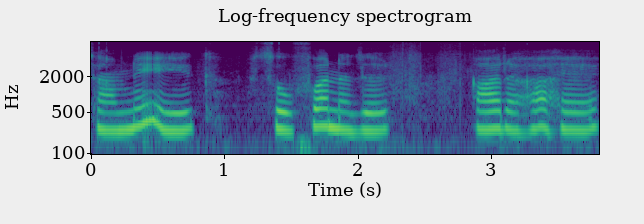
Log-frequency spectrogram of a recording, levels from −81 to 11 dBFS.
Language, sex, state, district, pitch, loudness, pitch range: Hindi, female, Himachal Pradesh, Shimla, 255 Hz, -17 LUFS, 245-270 Hz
